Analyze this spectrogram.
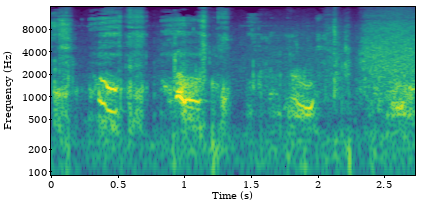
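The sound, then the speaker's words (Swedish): A pet pug makes a string of snorting, pig-like grunts with short whiny squeaks in the background, about four bursts in under three seconds, fairly faint over a soft background hiss. “Jag hör, det är min mops som håller på grymt där i bakgrunden om han hörs lite. Han har lite grisljud.”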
